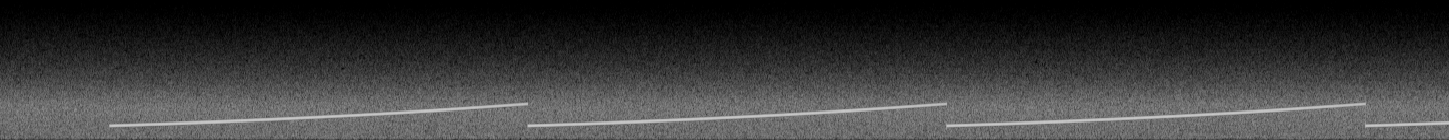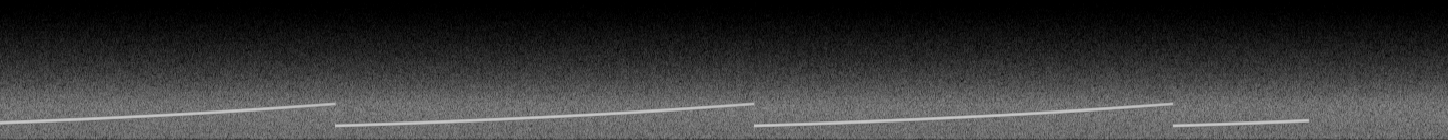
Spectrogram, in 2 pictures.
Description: A tone that sweeps in pitch again and again, with radio hiss. There is no code.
